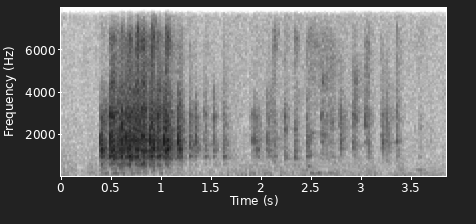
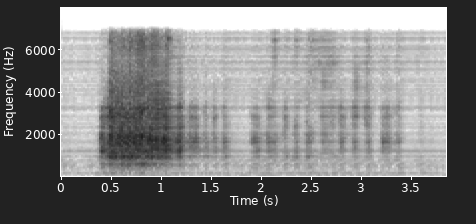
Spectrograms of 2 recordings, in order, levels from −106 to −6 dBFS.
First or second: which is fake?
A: second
